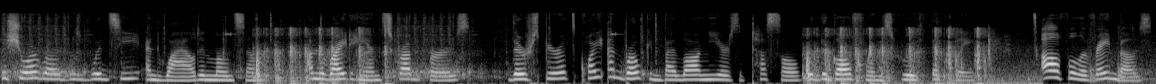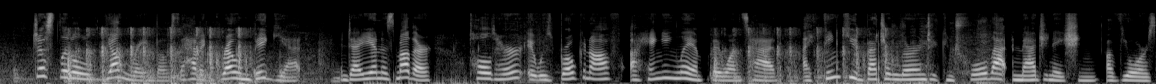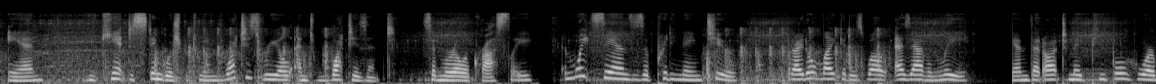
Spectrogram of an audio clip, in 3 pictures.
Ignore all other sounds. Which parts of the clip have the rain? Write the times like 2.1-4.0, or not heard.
not heard.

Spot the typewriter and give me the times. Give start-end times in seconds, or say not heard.
2.5-4.0, 8.0-9.9, 12.2-14.2, 18.6-20.6, 24.6-26.6, 30.1-32.1.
